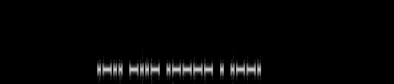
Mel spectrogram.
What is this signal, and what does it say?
Morse code, heard as a keyed tone, about 42 wpm, 700 Hz. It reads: LX1EP
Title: DXCC-100 Call Signs - 5 Characters - 45wpm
